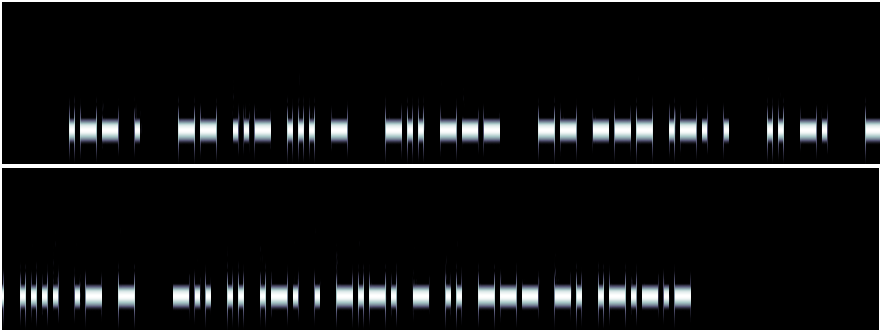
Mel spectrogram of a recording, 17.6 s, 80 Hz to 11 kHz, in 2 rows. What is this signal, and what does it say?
Morse code, heard as a keyed tone, about 22 wpm, 700 Hz. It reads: WE MUST DO MORE IN THAT DIRECTION.
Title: Sentences from Top 1000 Words - Review Part 5 - 22wpm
